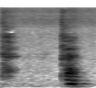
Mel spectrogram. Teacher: इसमें दोनों होंठ बंद नहीं होते हैं, ऊपर के दांत नीचे के होंठ से टच करते हैं।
